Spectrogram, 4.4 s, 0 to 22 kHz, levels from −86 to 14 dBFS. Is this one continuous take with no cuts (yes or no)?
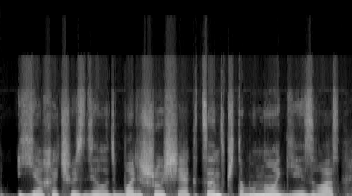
no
